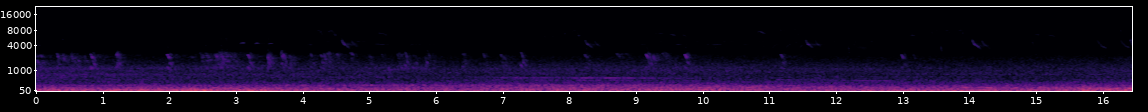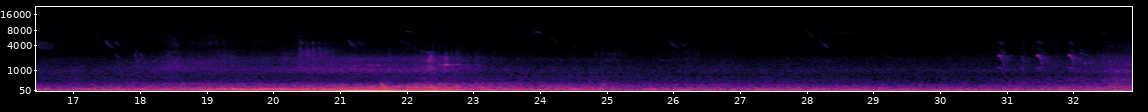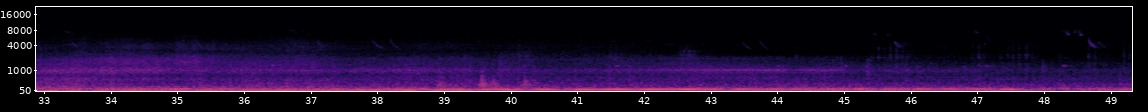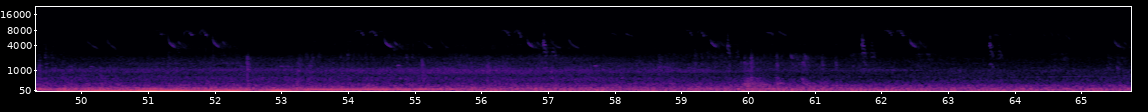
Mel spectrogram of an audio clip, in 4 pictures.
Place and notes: Norra Vånga - Norra Vånga village
Field recording of the village Norra Vånga on a sunny spring day. Recorded with Zoom H5 using custom made binuaral microphones. Sounds best with headphones.
Kvänum, Sweden, 3 March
